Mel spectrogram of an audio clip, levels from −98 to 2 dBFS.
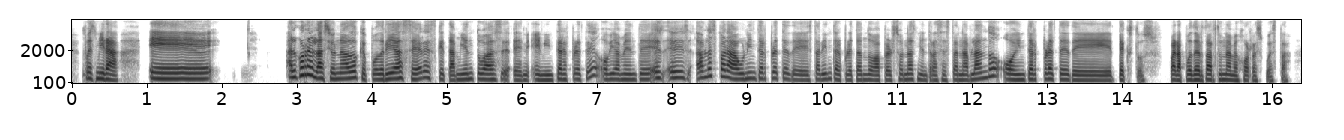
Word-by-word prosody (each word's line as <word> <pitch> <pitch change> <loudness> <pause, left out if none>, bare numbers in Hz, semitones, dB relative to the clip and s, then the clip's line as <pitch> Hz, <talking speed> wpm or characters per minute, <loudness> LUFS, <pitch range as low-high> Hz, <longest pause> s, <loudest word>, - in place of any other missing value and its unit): Pues 245 -2 -3
mira, 215 -6 +5 0.4
eh, 230 -1 +4 1.0
algo 290 +6 +4
relacionado 245 - +5
que 215 - -3
podría 215 +4 +2
ser 220 0 -2
es 265 -4 -5
que 215 - -5
también 205 +4 -1
tú 220 0 -3
has 210 -1 +2
en 185 0 -6
en 190 -2 -3
intérprete 215 - -3
obviamente 215 0 -3
es 255 - -3
es, 260 -2 -2
¿hablas 320 +5 -1
para 270 -9 +5
un 220 +1 -2
intérprete 240 -1 -5
de 190 -2 -6
estar 205 +3 -7
interpretando 195 -3 -4
a 185 0 -1
personas 205 +2 -5
mientras 185 -1 -7
están 190 +1 -6
hablando 230 - 0
o 210 -1 +1
interprete 210 +1 -2
de 180 -1 -2
textos? 185 -2 -6 0.2
Para 190 -2 +5
poder 200 0 +1
darte 200 -1 +2
una 200 -1 +1
mejor 175 0 -4
respuesta. 160 -2 -10
210 Hz, 150 wpm, -20 LUFS, 195-235 Hz, 1.0 s, mira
